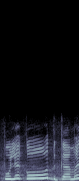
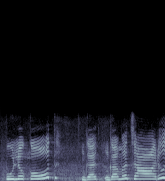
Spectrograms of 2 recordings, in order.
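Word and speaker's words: পুলকোদ্গম: গম চারু দেহা প্রহর্ষ পুলকোদ গমচারু দেহা এখানে মাঝখানে যে যুক্তাক্ষরটা আছে দয় হসন্ত যোগ্য গ এর নিচে কিন্তু হসন্ত আছে তো আমরা দ এর কিন্তু পূর্ণ উচ্চারণ করতে পারবো না তাই কি বলছি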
